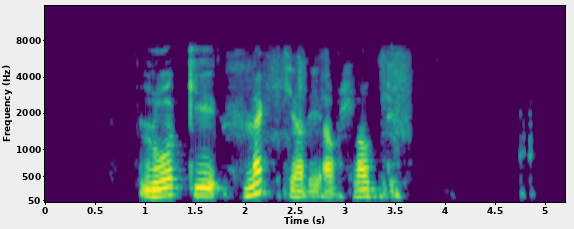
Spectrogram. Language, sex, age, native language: Icelandic, male, 20-29, Icelandic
